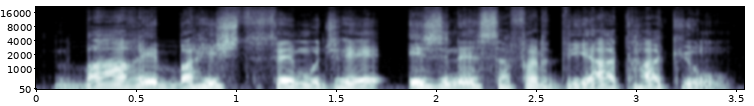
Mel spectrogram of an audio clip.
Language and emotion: Urdu, neutral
